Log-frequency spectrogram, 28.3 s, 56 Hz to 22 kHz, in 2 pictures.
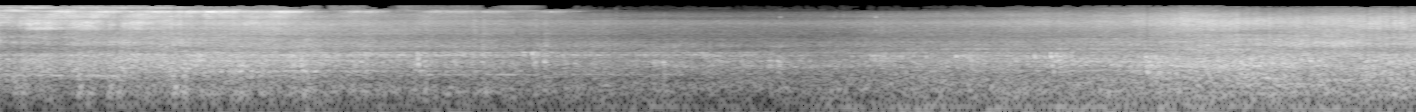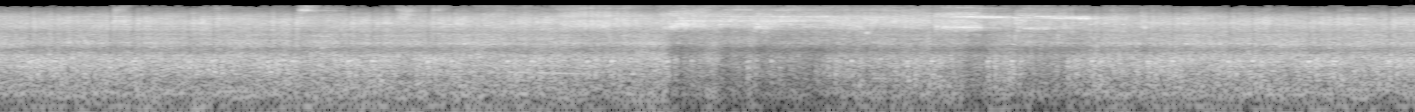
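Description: JR Freight EF210 electric locomotive passing, followed by a long string of container flatcars rolling by with steady wheel-on-rail noise and a clickety-clack over the rail joints. A few thin high-pitched wheel squeals come from the curve.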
